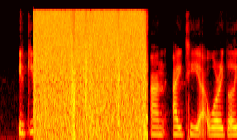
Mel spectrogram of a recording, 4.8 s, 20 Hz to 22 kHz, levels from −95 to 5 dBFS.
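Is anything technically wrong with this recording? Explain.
Yes. Samples built from the wrong bytes run from 0.67 s to 2.96 s. Over that stretch the decoder assembles each sample from misaligned or swapped bytes, so the rapidly fluctuating low-order bits end up in the most significant positions and dominate every value. The speech is replaced by loud, harsh broadband noise, close to white on the louder sounds, and the speech returns intact after 2.96 s.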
